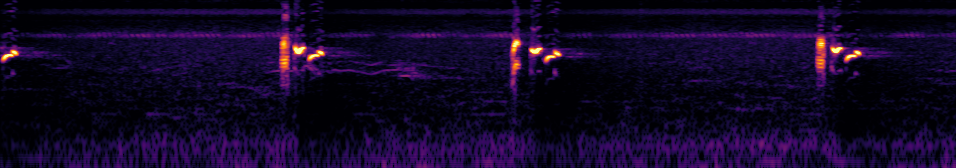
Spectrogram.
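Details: Sooty-headed bulbul called up to lure a rival for trapping: short bright whistled phrases of two or three quick notes, each led by a sharp click, repeated about every two seconds over a faint steady hum.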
